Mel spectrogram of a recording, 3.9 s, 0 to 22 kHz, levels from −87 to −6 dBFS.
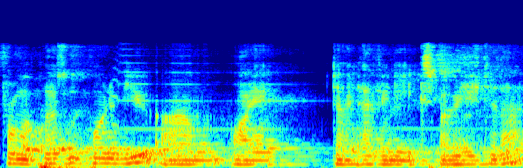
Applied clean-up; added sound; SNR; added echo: neural separator model SepFormer DNS4.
